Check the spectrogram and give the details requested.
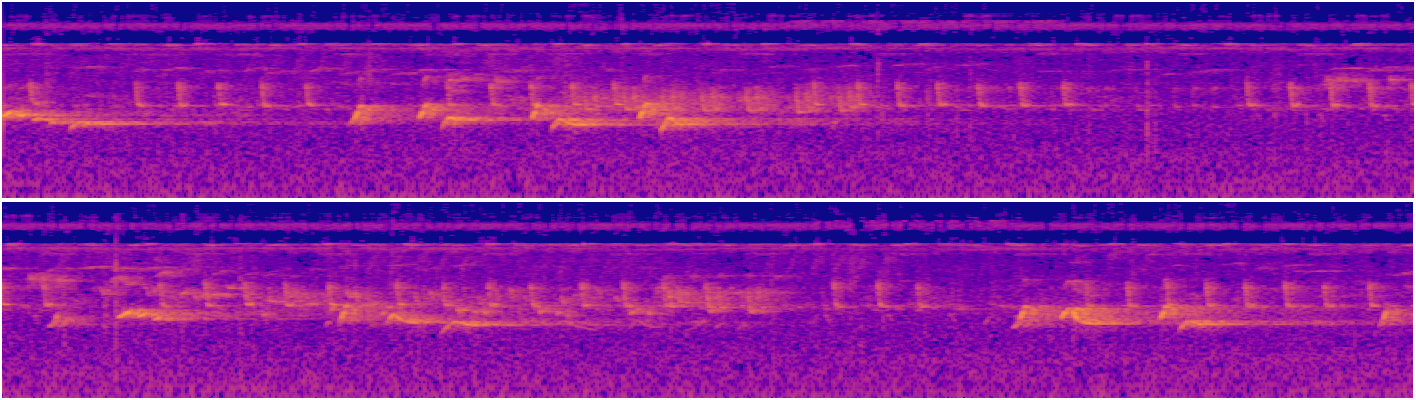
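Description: Birds calling: bursts of short, quickly falling notes mixed with fast ticking chatter, coming in three spells.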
